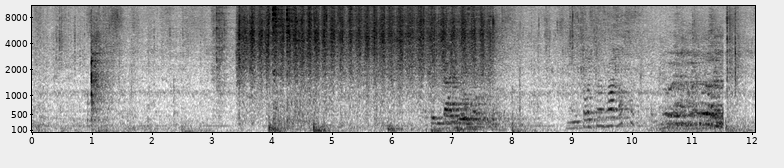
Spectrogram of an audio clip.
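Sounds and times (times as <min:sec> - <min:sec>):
loud rasping rubbing noise: 0:03.4 - 0:08.0.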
